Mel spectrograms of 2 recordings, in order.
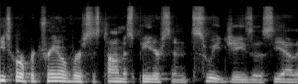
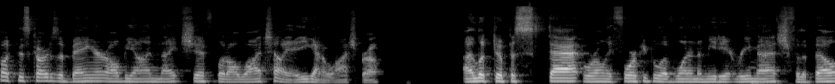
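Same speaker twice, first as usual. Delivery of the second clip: usual speaking voice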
